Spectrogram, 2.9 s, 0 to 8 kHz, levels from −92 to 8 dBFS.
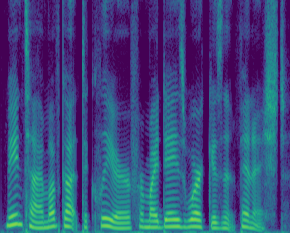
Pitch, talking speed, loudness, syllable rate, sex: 220 Hz, 225 wpm, -18 LUFS, 5.7 syllables/s, female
